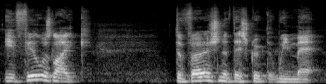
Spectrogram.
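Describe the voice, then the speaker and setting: A man's voice: a little high, normal speed, a bit bright, breathy edge. A man from the UK co-hosting a casual reaction video, thoughtful and wry, often hedging his opinions. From United Kingdom. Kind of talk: casual chat.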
